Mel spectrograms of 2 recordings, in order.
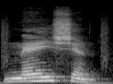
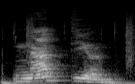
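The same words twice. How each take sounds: First: The ending is said like 'shin'. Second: The ending is said like spelled 'tion'. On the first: The speaker calls it right. "You pronounce it shin" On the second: The speaker calls it wrong. "it's not nation"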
